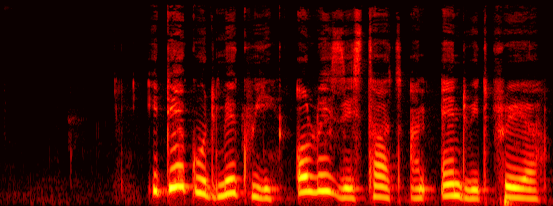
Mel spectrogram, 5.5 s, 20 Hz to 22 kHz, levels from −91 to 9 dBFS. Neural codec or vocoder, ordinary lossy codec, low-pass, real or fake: none; MP3, 96 kbps; 19.8 kHz; real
